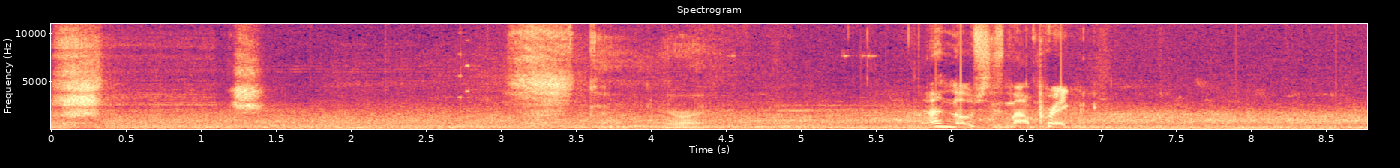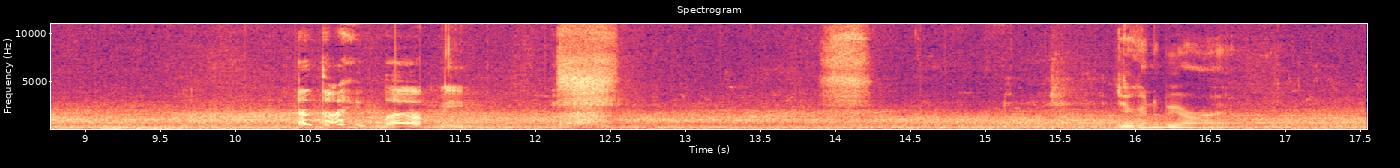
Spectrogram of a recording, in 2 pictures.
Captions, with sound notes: You OK? Are you all right? I know she's not pregnant. I thought he loved me. [SOBS] You're gonna be all right.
